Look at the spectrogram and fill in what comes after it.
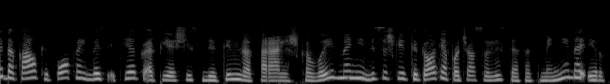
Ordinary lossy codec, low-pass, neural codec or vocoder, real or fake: MP3, 24 kbps; 7.2 kHz; codec, 16 kHz, 1 kbps, X-Codec, HuBERT features, trained on balanced general audio; fake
